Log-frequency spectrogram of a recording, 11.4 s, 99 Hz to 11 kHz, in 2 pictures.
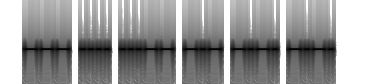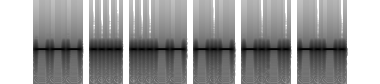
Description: Morse code, heard as a keyed tone, about 20 wpm, 700 Hz. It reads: OH3KCC OH3KCC
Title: DXCC-100 Call Signs - 6 Characters - Repeated 3x - 20wpm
